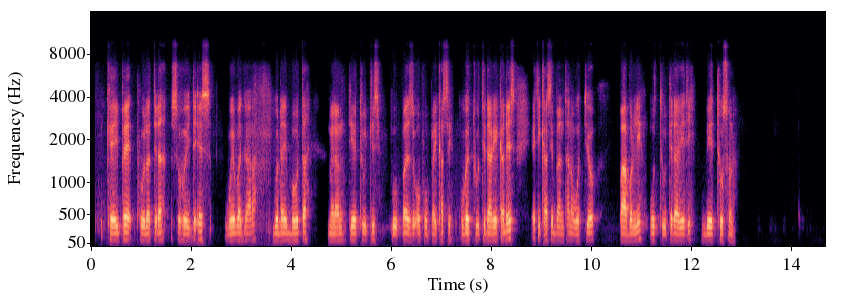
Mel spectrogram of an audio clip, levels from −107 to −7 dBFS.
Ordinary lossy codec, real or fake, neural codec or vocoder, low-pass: Opus, 32 kbps; fake; codec, 16 kHz, 1 kbps, X-Codec, WavLM features, trained on Multilingual LibriSpeech; 7.2 kHz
